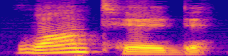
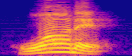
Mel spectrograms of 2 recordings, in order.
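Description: First: The word is said slowly and carefully. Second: The word is said quickly with reduced sounds. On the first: "我们慢慢读wanted" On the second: "快点wanted"

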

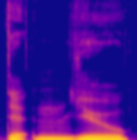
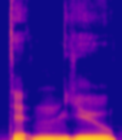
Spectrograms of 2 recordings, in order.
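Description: Both takes have the same delivery.

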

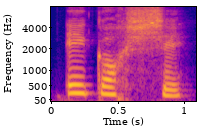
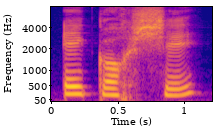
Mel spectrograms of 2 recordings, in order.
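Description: No difference in how they are said.

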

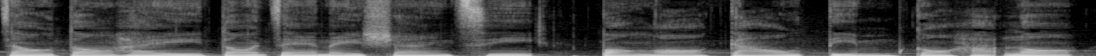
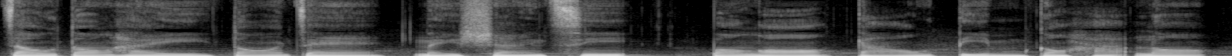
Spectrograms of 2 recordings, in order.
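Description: First: It is said a little slower. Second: It is said slower still, in phrases.

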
